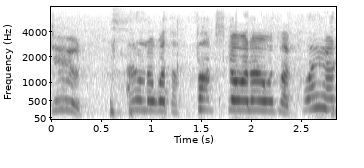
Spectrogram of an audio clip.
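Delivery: mock very high, loud, frantic freaked-out panic. Retelling calling the people who taught growing: imitating own panicked past self. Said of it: "calling them fucking freaking out, being like".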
